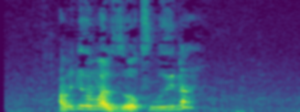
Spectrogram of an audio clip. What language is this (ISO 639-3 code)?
ben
